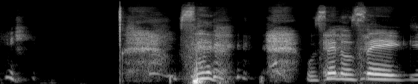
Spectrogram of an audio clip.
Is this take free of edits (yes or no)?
yes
